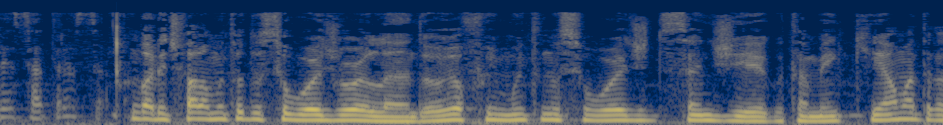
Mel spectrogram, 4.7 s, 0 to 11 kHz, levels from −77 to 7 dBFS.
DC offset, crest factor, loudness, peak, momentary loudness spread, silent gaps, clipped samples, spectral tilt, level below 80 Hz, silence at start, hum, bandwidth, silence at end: under 0.1%; 16 dB; -17 LUFS; 0 dBFS; 6 LU; none; under 0.1%; -7.5 dB/octave; -42 dBFS; 0 s; none; 8 kHz; 0 s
